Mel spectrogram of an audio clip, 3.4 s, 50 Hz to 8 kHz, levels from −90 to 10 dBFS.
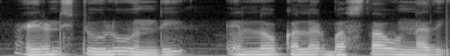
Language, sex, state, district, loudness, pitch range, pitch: Telugu, male, Telangana, Mahabubabad, -14 LUFS, 140-155 Hz, 150 Hz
